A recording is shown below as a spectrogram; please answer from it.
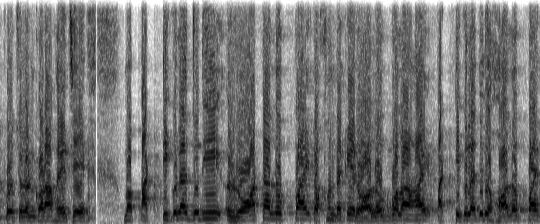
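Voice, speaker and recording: A man teaching a grammar lesson. He asks questions and answers them himself, calls the viewers friends and repeats the key points. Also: high voice.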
